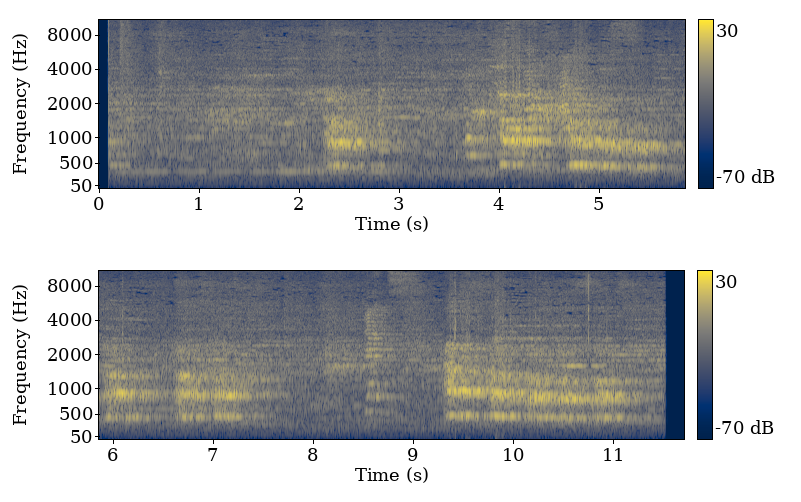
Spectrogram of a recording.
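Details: Dogs at The Barking Lot barking in bursts, the voiced yaps stacked with bright harmonics and clustered into loud runs around four, seven and ten seconds, over a steady hum and some human speech.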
